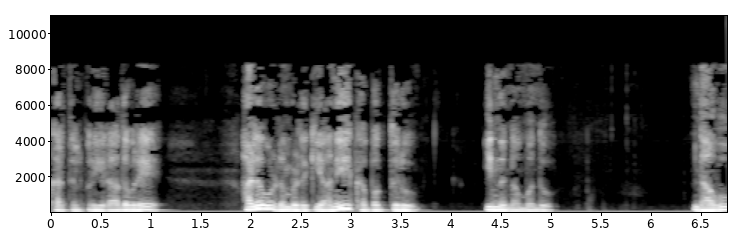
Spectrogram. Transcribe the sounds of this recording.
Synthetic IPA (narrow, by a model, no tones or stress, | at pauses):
kɐɾt̪ːɐlpɾijɐɾaːd̪ɐʋɐɾe | hɐɭeʋɔɽɐmbɐɽɐkːiɐnɛːkʰɐbʱɐk̚t̪ɐɾu | inːunɐmːɐnd̪u | naːʋu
